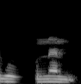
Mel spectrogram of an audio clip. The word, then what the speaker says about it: Wohnen: Kalau H itu kan ada juga yang di tengah tapi nggak dibaca gitu. Kayak tulisannya Wohnen tapi dibacanya Wunen.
